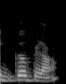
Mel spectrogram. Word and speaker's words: Gobelins: pronounce it gopla i in french we say goblin in english we're trying to say goblins so i don't really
